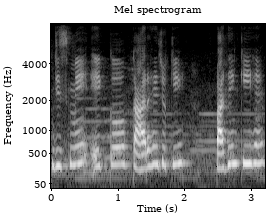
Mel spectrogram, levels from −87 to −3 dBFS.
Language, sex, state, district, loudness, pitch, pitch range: Hindi, female, Bihar, Saran, -19 LUFS, 310 Hz, 285-325 Hz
